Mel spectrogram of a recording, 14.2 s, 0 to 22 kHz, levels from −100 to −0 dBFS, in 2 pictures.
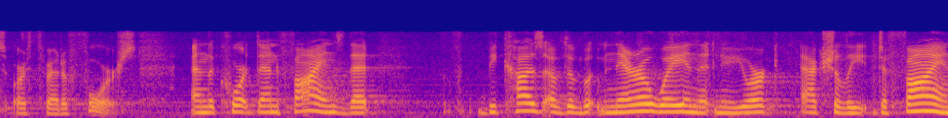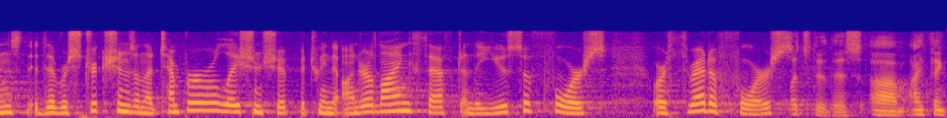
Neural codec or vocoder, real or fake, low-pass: none; real; 7.2 kHz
